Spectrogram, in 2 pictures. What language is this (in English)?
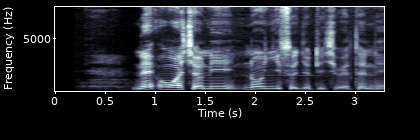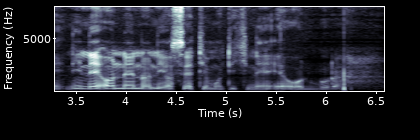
Luo (Kenya and Tanzania)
